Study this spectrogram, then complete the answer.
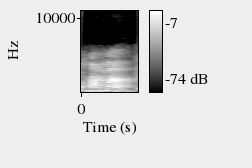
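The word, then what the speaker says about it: Hamás: siglas eh Es que no es jamás es es h a m s o pero se pronuncia como jamás jamás con h Pero entonces por las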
